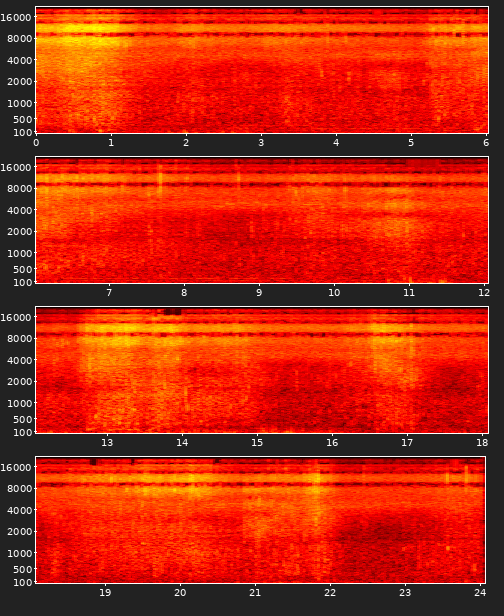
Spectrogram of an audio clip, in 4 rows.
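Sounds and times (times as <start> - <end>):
wind buffeting microphone: 0.0 - 5.0, 10.3 - 16.4
sea waves washing on shore: 0.0 - 22.3.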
